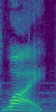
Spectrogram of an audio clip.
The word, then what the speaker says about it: y: on our list is why pronounced as the English letter e it's the Spanish equivalent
